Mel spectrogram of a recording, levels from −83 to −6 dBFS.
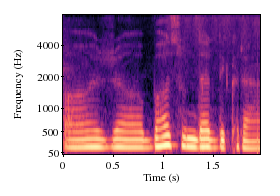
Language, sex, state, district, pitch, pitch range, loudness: Hindi, female, Goa, North and South Goa, 170 Hz, 165-175 Hz, -13 LUFS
